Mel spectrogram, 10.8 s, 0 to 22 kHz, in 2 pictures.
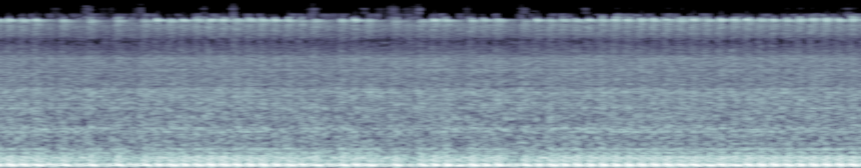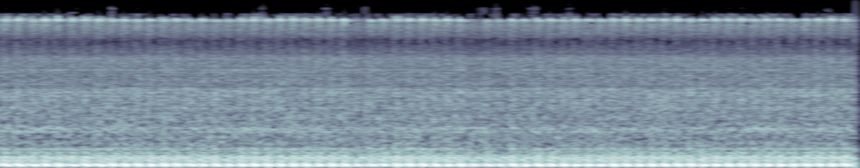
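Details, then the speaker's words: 2005 Can-Am DS650 quad, bought for $1000, run on choke then choke off: even, steady thumping of the big single at fast idle, no misses, knocks or rattles; engine running healthy. "seems to run pretty good now"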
